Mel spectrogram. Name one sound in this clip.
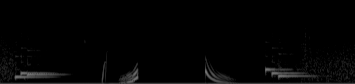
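Quick sweeping tones slide down and then up in pitch.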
